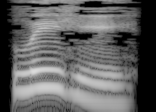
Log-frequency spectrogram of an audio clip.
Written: leehi

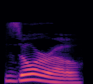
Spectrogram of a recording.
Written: zorro

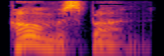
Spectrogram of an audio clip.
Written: homespun

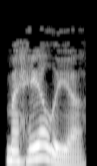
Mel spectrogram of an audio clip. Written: mahalia

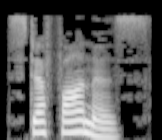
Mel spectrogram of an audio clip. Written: stephanas

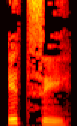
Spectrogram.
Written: itsy

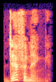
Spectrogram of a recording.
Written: deafening

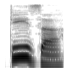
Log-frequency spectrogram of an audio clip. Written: diza

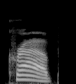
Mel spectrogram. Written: crabbe

